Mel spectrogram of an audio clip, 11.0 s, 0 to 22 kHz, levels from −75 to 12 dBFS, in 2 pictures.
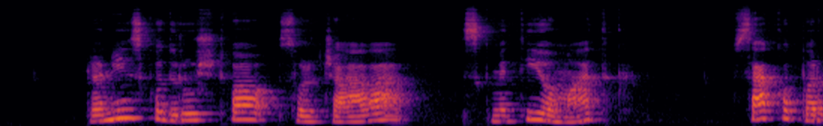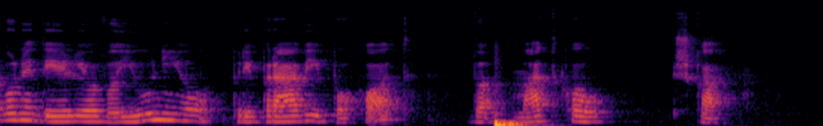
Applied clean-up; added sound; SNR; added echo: none; Bass drum; -4 dB; none.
